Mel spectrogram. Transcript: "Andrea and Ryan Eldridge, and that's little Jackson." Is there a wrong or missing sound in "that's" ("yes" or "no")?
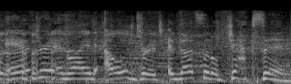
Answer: no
